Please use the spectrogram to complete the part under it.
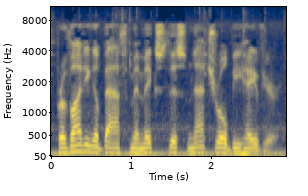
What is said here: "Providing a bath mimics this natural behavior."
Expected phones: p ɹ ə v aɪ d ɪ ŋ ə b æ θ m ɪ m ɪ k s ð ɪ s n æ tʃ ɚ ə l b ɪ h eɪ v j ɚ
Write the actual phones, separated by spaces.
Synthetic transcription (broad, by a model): p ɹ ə v aɪ d ɪ ŋ ə b æ θ m ɪ m ɪ k s ð ɪ s n æ tʃ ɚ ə l b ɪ h eɪ v j ɚ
